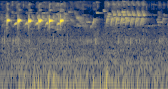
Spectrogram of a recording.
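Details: European goldfinch, a young bird still learning, opening with six evenly spaced sharp high chirps, then sliding into buzzy twittered notes and a softer trailing chatter.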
